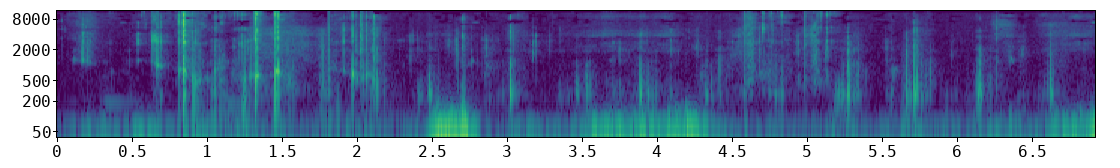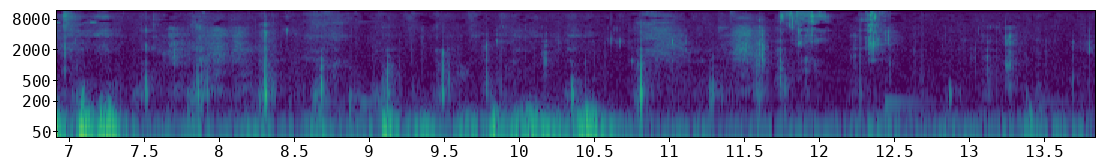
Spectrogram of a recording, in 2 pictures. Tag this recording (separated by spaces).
eating-chocolate eating chocolate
